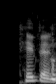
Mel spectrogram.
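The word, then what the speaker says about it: Taybin: It's spelled different, but it's pronounced, it's T-A-Y-B-I-N, but it's Tabin. – Tabin.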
